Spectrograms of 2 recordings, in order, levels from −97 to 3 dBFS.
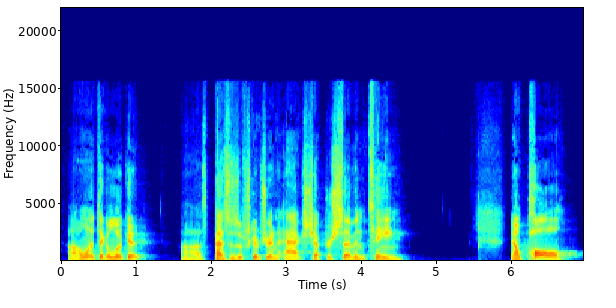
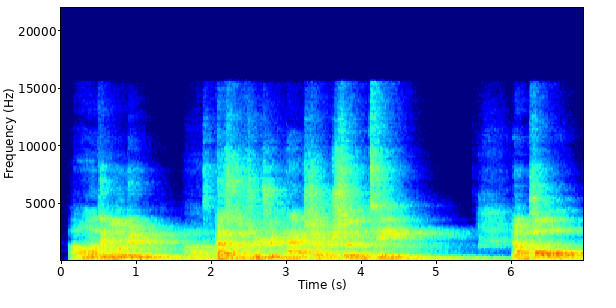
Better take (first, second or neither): first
